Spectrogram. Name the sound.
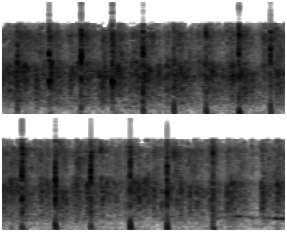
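audience applauding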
